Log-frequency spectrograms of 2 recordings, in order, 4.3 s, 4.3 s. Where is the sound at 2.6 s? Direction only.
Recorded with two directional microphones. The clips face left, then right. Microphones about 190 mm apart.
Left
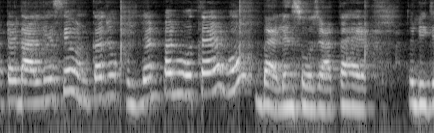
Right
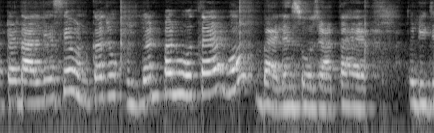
35° left (ahead or behind).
